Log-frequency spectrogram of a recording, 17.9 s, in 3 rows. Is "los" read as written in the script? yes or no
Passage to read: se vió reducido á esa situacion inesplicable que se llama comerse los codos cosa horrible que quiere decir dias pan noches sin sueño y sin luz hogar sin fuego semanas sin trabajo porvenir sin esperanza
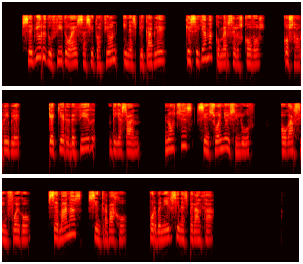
yes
